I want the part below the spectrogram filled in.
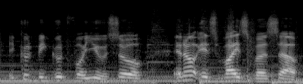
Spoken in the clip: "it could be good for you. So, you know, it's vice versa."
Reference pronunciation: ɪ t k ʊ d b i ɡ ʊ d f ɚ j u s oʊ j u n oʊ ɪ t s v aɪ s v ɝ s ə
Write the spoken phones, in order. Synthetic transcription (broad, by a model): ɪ t k ʊ d b i ɡ ʊ d f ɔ j u s oʊ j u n oʊ ɪ t s v aɪ s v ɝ s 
